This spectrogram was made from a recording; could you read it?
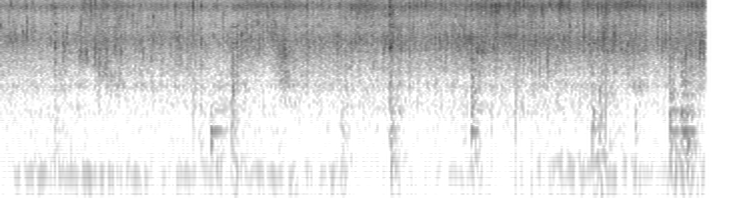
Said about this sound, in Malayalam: ബ്രൗൺ കളറാകുമ്പോൾ വരെ മൂപ്പിച്ചെടുക്കാം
